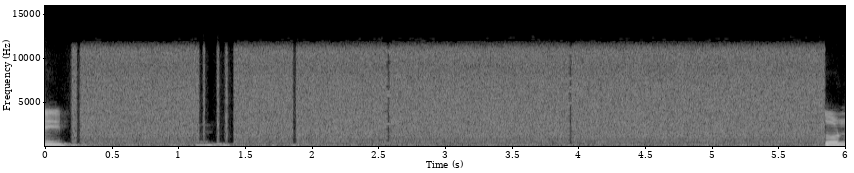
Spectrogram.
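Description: Steady hiss of microphone static, cut out briefly about a second in.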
